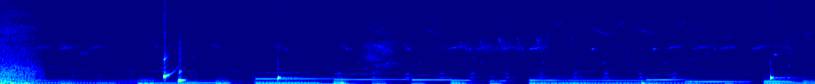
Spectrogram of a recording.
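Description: Chickens cluck in the Autonauts video game, a busy run of short clucks and chirpy calls over layered game tones and music, with no talk.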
